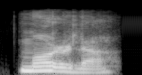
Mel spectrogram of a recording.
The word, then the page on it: morula: Indian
